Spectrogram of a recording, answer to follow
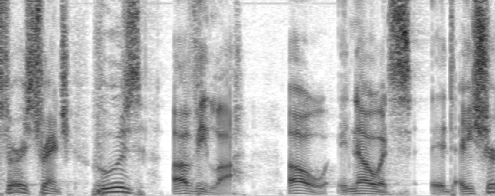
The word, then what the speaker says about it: Avila: It is Avila, actually.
